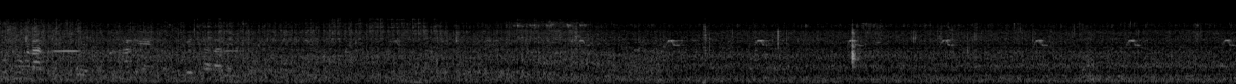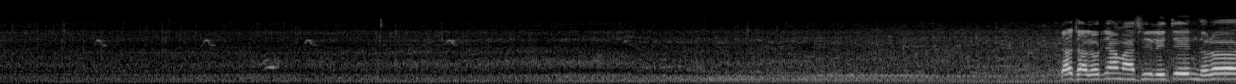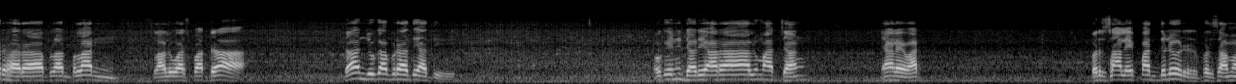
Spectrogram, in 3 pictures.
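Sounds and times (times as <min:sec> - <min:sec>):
vehicle engine: 0:00.0 - 0:37.0.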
